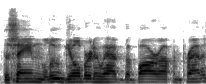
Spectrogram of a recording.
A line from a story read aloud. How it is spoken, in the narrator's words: she asked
